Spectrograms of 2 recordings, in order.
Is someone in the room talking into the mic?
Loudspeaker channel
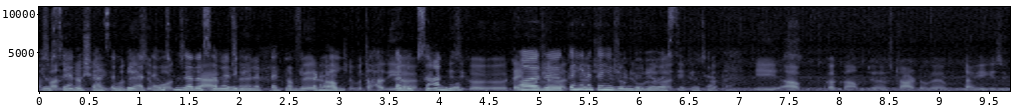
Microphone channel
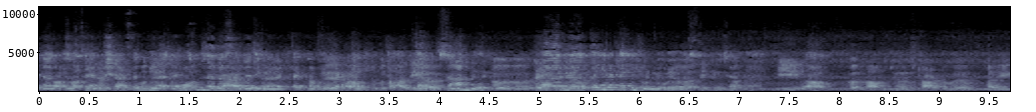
No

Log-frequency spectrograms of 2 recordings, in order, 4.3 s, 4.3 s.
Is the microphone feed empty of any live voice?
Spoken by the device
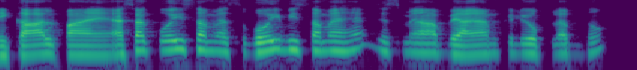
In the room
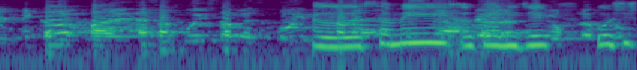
No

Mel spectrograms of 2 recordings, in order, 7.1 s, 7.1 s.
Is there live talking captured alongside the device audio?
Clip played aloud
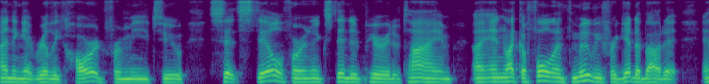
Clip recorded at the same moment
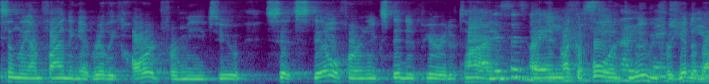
Yes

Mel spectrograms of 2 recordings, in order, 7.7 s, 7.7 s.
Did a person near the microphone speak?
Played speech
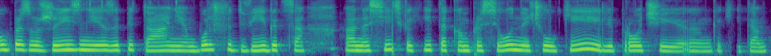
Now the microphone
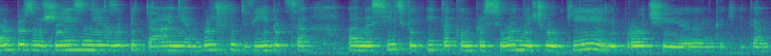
No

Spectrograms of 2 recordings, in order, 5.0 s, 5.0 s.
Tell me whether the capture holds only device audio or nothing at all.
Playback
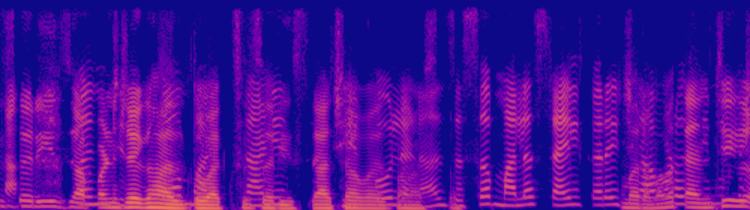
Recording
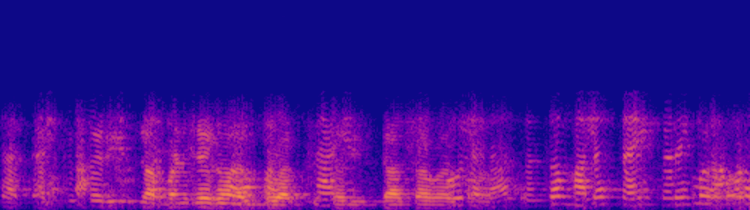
Yes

